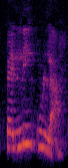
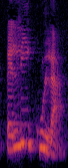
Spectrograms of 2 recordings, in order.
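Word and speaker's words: película: sounds stronger all right so like in here pelicula pelicula if you repeat the word pelicula you'll notice that the stress vowel is there it's so we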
